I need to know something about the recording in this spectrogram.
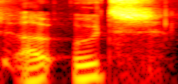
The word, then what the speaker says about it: Uz: of Job, and that is, how would you pronounce it? U-Z, Uz, Utz?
